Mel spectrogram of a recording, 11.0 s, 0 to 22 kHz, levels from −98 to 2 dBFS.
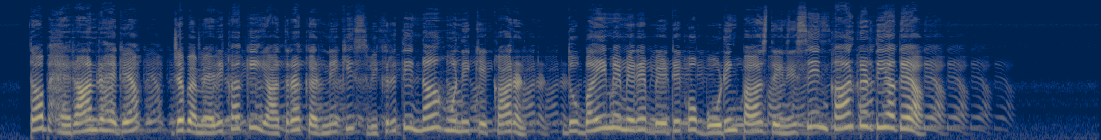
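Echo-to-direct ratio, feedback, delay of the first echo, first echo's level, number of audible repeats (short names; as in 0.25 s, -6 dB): -16.0 dB, 44%, 0.234 s, -17.0 dB, 3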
